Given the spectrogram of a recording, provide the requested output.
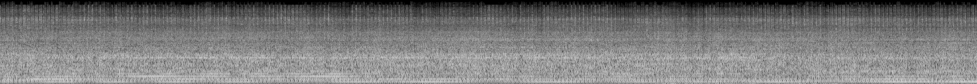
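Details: Free Craftsman riding mower after power wash, deck lowered, mowing a yard; steady even drone under mowing load, no misses, surging or knocks, owner says running sweet and smooth; normal running while mowing.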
